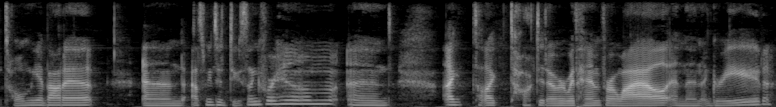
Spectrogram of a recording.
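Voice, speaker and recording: Woman playing storybook snake, Valley Girl accent, chatty, playful, drawling, filler-heavy, fry-laden. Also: mid-range voice, close to an everyday voice.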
